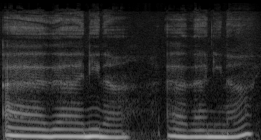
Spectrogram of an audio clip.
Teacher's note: First thing we have the Hamza, and then we have the mad letter. So this is mad badal, and it's prolonged for 2 counts.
